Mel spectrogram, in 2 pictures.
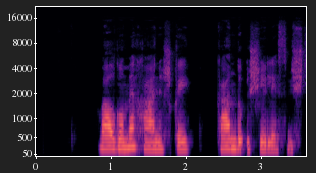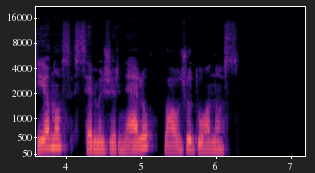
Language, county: Lithuanian, Telšiai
